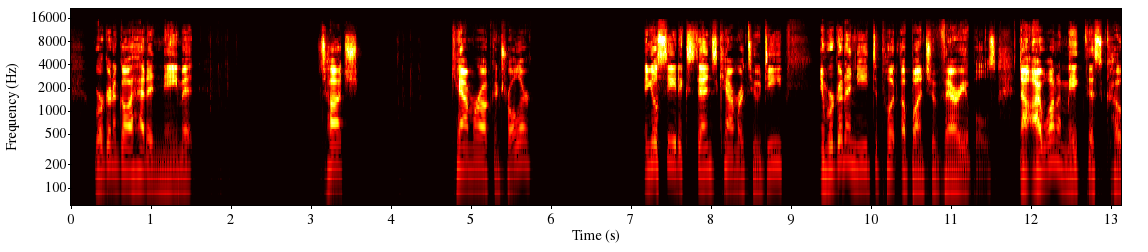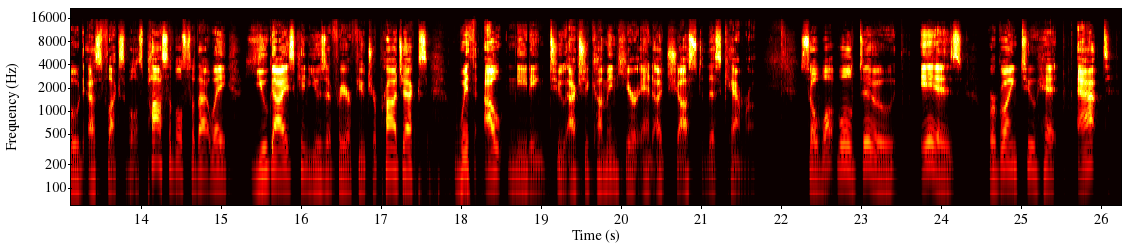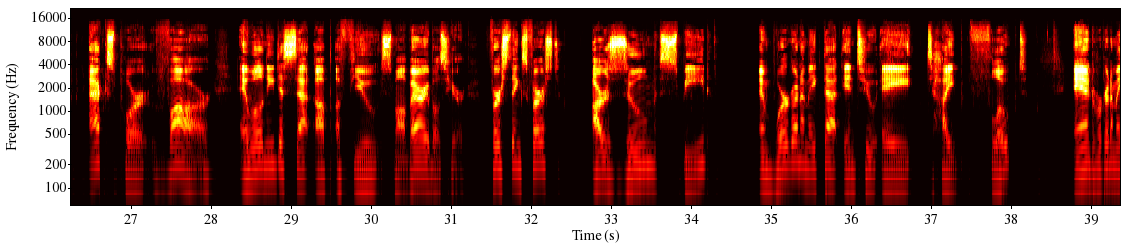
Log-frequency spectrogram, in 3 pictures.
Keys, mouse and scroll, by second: 0.3 click, 1.3-2.5 typing, 3.8-4.7 typing, 6.0-6.8 typing, 7.0 click, 7.3 click, 8.0 click, 23.5 Return, 25.5-27.7 typing, 31.8-35.4 typing, 36.7-39.1 typing.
